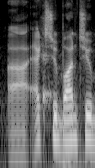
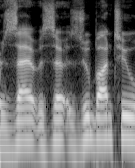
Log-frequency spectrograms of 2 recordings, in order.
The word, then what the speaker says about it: Xubuntu: 14.10 is out there available in the wild, but I mean, myself, I still have a Xubuntu box or Zubuntu, whatever you want to pronounce it.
